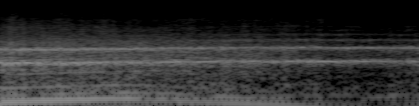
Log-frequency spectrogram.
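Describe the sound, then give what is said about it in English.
Car tires squeal in a sustained, high-pitched screech as the vehicle pulls away, with a low engine rumble underneath, loud throughout, and no voices. “I spun the wheel, pointed us towards the open road, and made for freedom.”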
